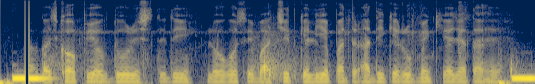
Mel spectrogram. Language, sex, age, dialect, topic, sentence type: Hindi, male, 18-24, Awadhi Bundeli, agriculture, statement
